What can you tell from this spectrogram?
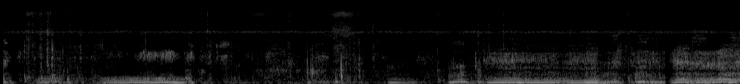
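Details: An Australian Shepherd and a Malamute trade deep, rumbling growls in long throaty bursts while play fighting.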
